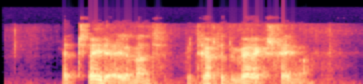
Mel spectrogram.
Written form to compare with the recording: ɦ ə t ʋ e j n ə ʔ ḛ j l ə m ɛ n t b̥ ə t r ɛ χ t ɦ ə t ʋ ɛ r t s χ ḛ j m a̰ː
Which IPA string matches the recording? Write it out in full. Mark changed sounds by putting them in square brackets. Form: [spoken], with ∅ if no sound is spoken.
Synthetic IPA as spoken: ɦ ə t ʋ e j [d] ə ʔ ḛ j l ə m ɛ n t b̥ ə t r ɛ [f] t ɦ ə t ʋ ɛ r [k] s χ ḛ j m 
